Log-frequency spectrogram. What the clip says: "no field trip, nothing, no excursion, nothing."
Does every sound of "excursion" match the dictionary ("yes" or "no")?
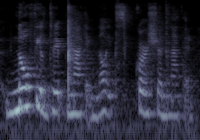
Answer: no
